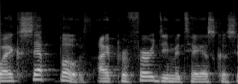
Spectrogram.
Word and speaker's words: DeMatteis: grandparents were from and the way they pronounced it was even slightly different. They pronounced it dim with just like one long, you know, as opposed to the and I said I'm not changing it again.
